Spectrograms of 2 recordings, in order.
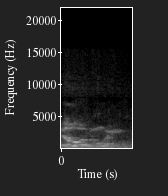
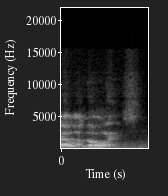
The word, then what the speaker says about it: Illinois: he's the one from Illinois no it wasn't he's from Kentucky I was born in Illinois and the S is silent well you tell them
